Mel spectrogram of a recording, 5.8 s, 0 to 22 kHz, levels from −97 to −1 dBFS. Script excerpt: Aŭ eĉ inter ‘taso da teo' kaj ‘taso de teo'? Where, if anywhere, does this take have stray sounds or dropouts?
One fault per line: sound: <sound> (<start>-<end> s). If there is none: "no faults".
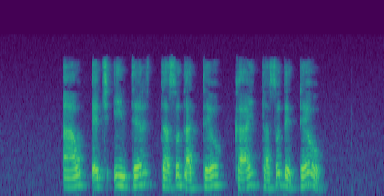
no faults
